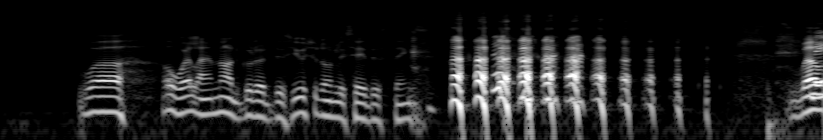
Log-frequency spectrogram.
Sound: both laugh

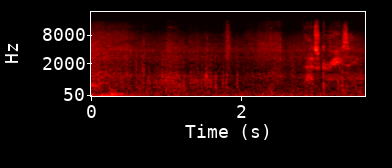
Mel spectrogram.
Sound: whispering

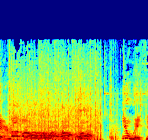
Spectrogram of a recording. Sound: police car sirens; rapid gun fire; groans

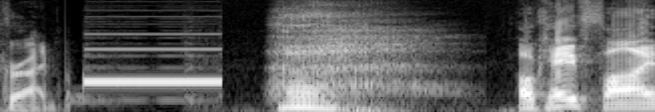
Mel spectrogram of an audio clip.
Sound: sighs

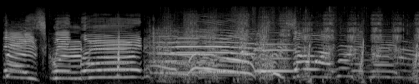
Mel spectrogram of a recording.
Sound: cheering

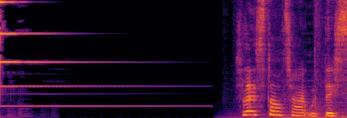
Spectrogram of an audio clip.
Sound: bell dinging

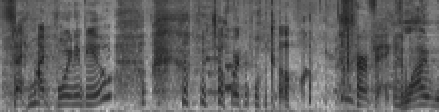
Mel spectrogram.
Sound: laughter

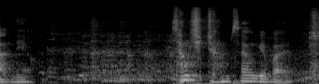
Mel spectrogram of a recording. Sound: audience laughs

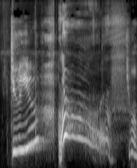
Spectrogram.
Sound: howling

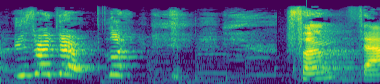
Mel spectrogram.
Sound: laughs

